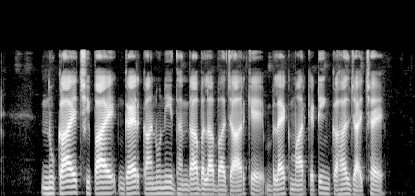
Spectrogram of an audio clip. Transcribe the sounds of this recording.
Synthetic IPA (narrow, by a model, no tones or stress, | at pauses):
nʊkaːjt͡ʃʰɪpaːeɡɛːɾkaːnuːnid̪ʱə̃nd̪abəlabaːd͡ʒaːɾkeblɛːkmaːɾkeʈɪ̃ŋɡkəɦəld͡ʒa̰ːt͡ʃʰɛ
